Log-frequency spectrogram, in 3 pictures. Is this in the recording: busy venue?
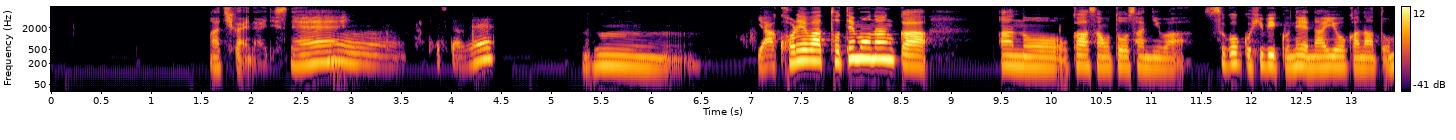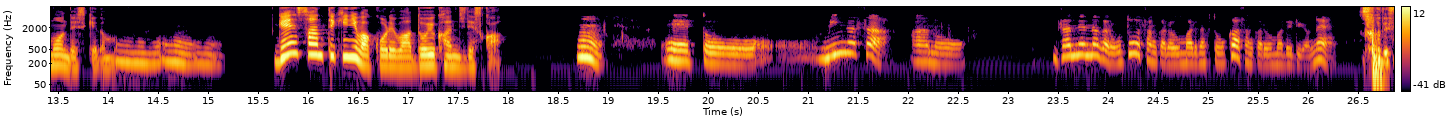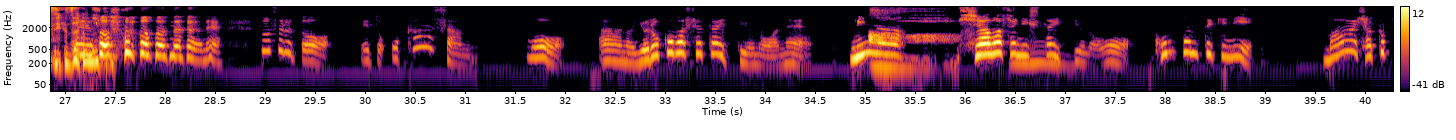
no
